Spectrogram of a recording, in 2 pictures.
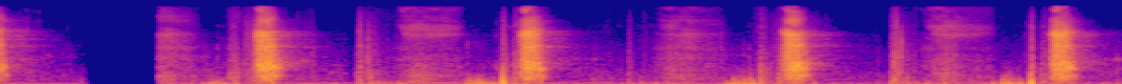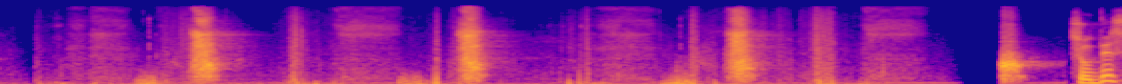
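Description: A man breathes out sharply in a steady rhythm while swinging a heavy weight.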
